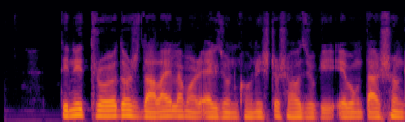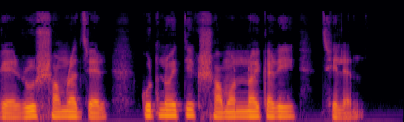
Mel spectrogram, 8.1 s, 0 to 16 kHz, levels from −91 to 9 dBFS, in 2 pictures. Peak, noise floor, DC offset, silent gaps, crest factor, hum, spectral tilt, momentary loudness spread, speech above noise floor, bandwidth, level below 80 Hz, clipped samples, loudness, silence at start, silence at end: -8 dBFS; -63 dBFS; under 0.1%; none; 16 dB; none; -8 dB/octave; 9 LU; 39 dB; 11.5 kHz; -52 dBFS; under 0.1%; -24 LUFS; 0.6 s; 0.45 s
